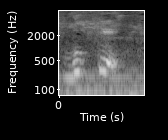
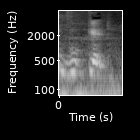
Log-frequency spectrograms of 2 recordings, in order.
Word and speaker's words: bouquet: इट is pronounced as बुके, नॉट बुकेट।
